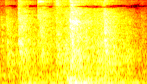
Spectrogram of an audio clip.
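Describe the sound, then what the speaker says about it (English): A door is opened toward the person and then closed during a daily-living skills task, producing a brief, close thud and soft latch sound within under a second. "now you could open door towards self and then close door towards self"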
